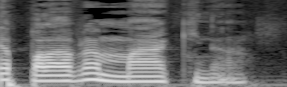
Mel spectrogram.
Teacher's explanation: a palavra máquina, que é uma palavra proparoxítona, o acento na antepenúltima sílaba.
